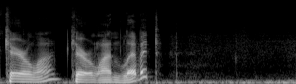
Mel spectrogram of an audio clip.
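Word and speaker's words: Karoline Leavitt: that this morning but I believe you and I have pronounced that correctly it's Caroline Caroline levit president Donald Trump's press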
